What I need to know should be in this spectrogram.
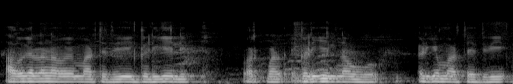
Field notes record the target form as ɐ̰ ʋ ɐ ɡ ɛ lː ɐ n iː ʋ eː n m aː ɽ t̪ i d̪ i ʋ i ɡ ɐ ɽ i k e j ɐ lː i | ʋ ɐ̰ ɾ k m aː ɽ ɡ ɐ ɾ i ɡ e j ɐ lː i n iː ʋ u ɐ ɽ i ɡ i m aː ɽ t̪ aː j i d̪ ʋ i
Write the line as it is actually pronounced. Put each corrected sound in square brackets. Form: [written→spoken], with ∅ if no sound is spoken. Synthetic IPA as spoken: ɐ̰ ʋ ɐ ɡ ɛ lː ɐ n [iː→aː] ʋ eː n m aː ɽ t̪ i d̪ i ʋ i ɡ ɐ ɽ i [k→ɡ] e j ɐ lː i | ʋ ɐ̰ ɾ k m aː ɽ ɡ ɐ [ɾ→ɽ] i ɡ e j ɐ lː i n [iː→aː] ʋ u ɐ ɽ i ɡ [i→e] m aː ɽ t̪ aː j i d̪ ʋ i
